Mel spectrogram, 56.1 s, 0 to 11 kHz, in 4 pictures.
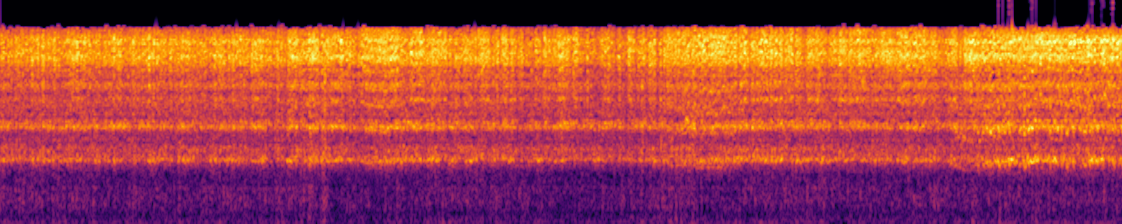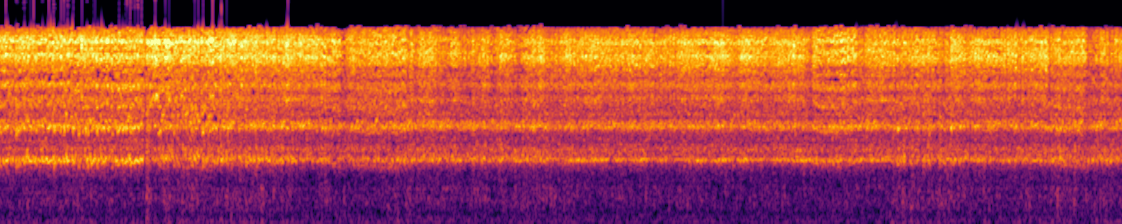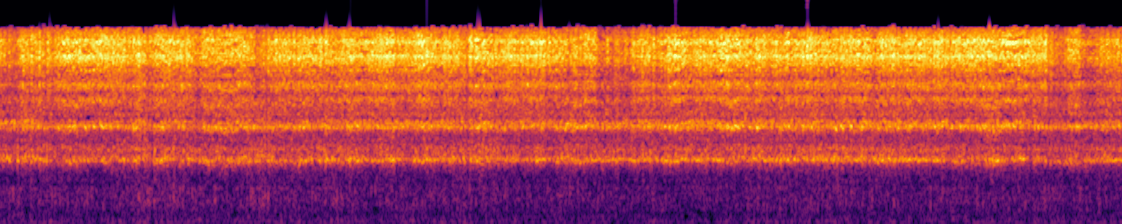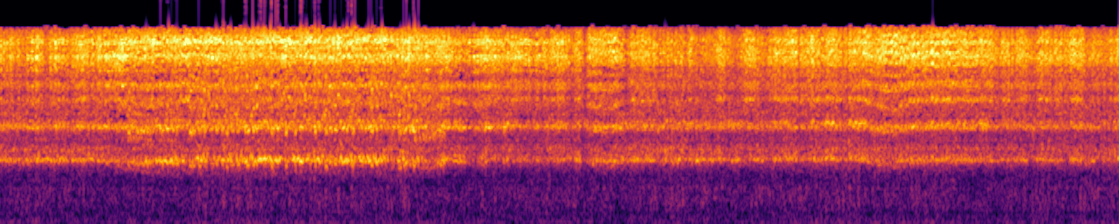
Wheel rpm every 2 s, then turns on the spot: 230, 230, 230, 230, 220, 230, 200, 190, 210, 220, 230, 230, 230, 230, 230, 220, 230, 230, 230, 230, 230, 230, 200, 200, 220, 230, 230, 230.
none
